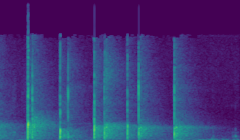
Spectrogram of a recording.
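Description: Hand clapping, about six or seven sharp claps in a loose, slightly uneven rhythm, with a short pause before the last one; no voices.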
